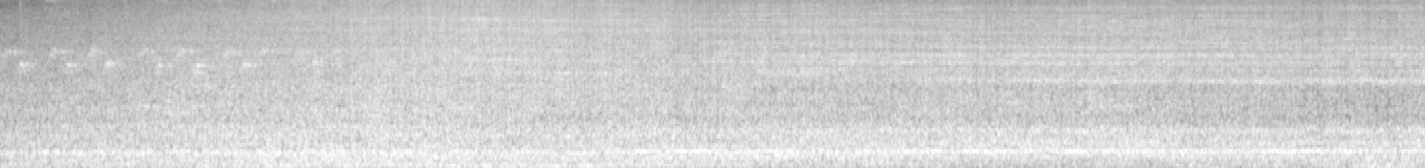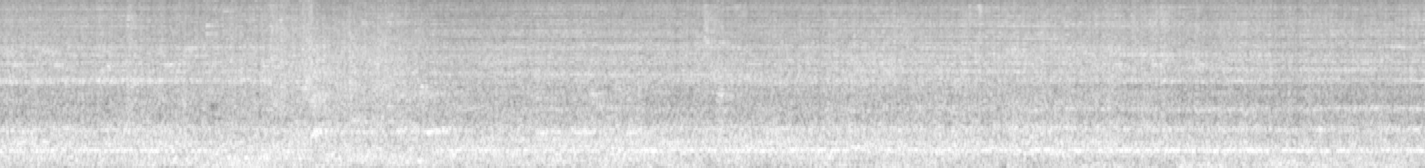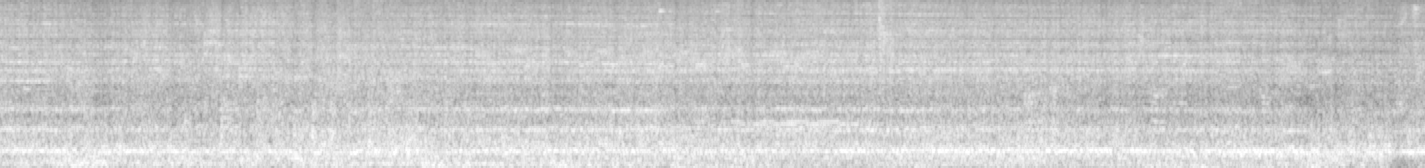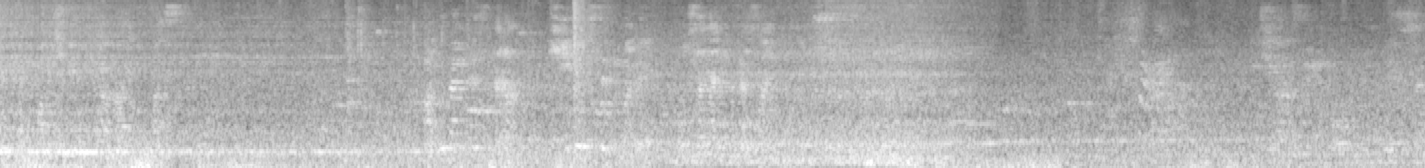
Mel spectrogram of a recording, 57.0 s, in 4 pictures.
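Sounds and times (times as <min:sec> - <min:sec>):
train wheels rumbling on rail: 0:00.0 - 0:57.0
steady high tone: 0:34.7 - 0:39.2.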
